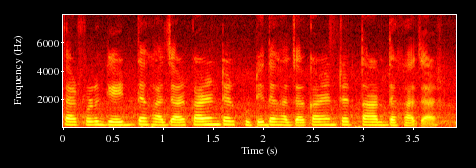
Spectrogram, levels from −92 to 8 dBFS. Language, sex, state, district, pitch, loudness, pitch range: Bengali, female, Assam, Hailakandi, 210 Hz, -15 LUFS, 200-220 Hz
